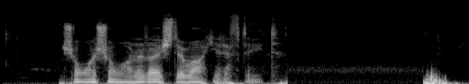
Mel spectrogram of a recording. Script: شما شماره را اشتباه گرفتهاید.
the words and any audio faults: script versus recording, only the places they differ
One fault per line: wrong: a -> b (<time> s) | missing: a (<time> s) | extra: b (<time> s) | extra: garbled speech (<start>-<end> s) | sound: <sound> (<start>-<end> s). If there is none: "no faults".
no faults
